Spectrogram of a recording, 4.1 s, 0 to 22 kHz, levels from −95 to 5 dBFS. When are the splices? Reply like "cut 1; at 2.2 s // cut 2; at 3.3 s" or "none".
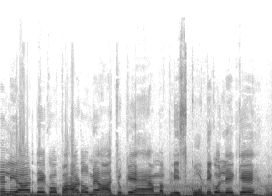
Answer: none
